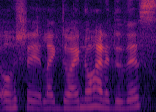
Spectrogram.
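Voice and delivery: ordinary delivery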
